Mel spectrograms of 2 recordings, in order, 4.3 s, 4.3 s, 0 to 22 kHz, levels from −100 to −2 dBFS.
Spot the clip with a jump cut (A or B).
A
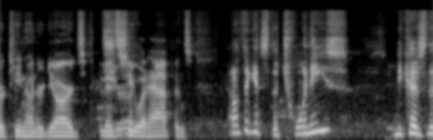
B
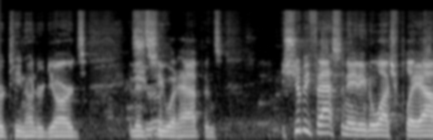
A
